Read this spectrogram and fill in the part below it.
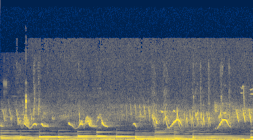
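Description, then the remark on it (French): Birds sing continuously with quick, sweeping chirps and warbles, layered over soft sustained musical tones that shift pitch slowly. No one speaks. “Tout en remarquant le doux chant que sifflent les oiseaux sur ton passage.”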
